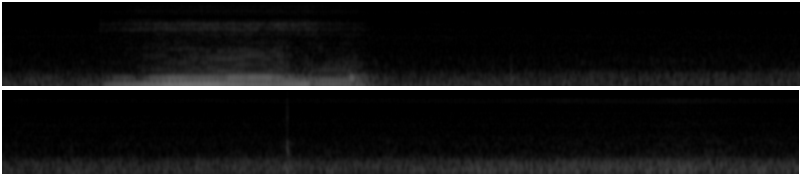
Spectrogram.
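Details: Snoring from a sleeping hound dog.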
